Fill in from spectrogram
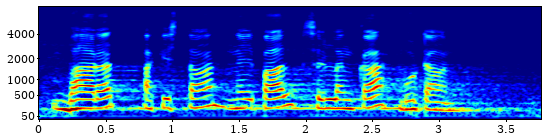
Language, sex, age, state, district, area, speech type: Maithili, male, 18-30, Bihar, Purnia, urban, spontaneous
